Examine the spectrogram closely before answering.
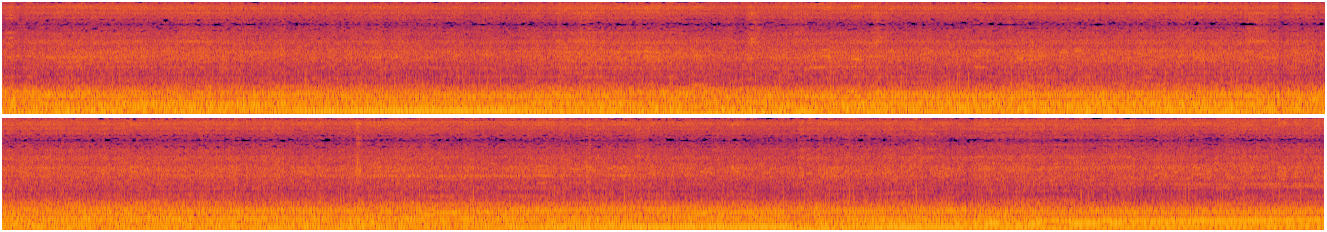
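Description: A vehicle's engine hums steadily from inside the cab.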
